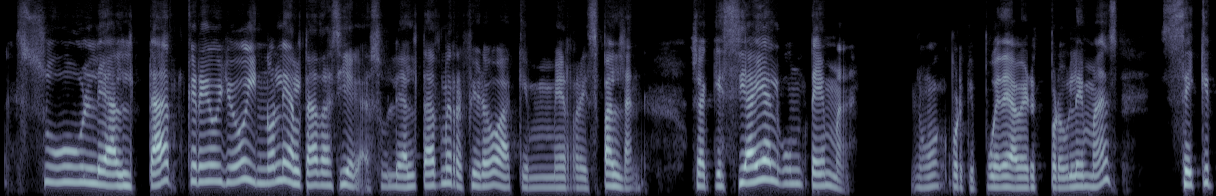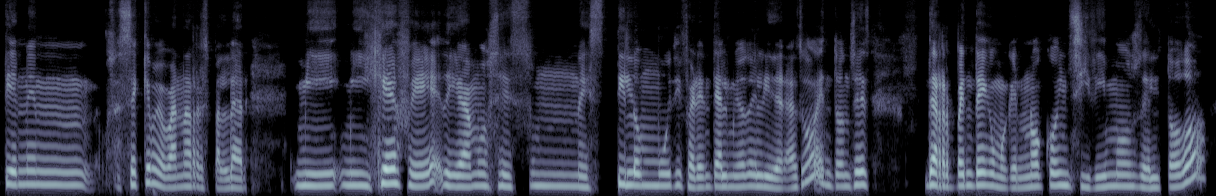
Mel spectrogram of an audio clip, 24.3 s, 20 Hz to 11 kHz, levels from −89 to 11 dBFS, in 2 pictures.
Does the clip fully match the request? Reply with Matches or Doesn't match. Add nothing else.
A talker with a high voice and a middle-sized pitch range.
Matches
